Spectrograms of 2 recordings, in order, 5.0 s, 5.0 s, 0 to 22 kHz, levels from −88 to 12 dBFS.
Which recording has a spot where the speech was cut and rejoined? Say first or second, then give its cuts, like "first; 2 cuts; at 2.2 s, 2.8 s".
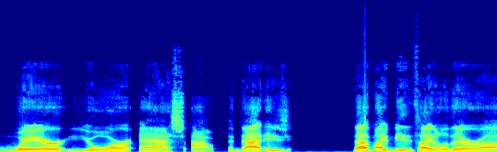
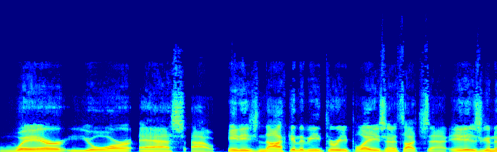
second; 1 cut; at 2.1 s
